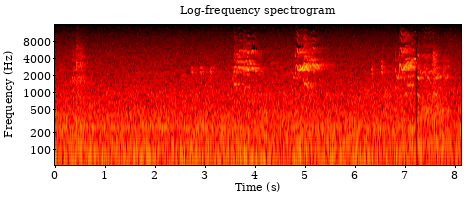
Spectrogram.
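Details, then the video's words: Rainbow lorikeet from urban eastern Australia, noisy as they feed and play: several short, harsh screeches spaced one to two seconds apart, rasping and high-pitched, with softer chatter between bursts. "Rainbow lorikeet"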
